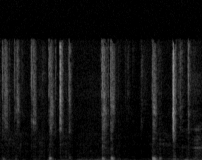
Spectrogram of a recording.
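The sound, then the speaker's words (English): Quiet typing on a computer keyboard during a sermon-style teaching session: a few faint, sparse key clicks at irregular intervals, with near silence between them. “I'm just gonna type here.”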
